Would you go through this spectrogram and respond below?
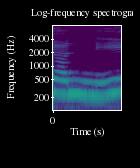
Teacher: نون مشدد پہ غنہ کریں گے اور یا مد ہے کھینچیں گے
